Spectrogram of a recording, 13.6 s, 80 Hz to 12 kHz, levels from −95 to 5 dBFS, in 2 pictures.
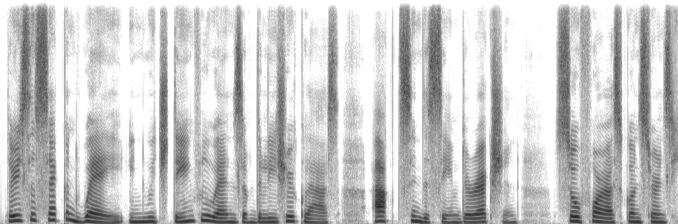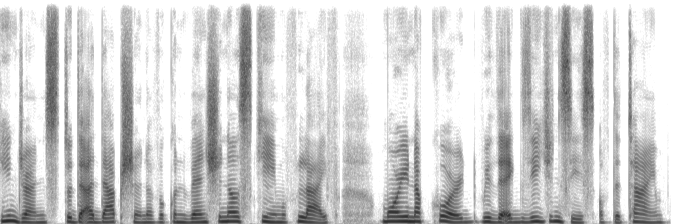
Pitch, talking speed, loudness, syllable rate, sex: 215 Hz, 180 wpm, -21 LUFS, 5.1 syllables/s, female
